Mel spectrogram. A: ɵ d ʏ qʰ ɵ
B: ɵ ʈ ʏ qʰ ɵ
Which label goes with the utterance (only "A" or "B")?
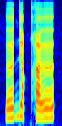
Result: A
